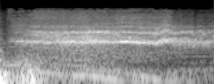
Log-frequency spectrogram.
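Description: Car tires skid as the car brakes hard to a stop. A loud, sustained high squeal lasts about two seconds and holds fairly steady throughout.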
